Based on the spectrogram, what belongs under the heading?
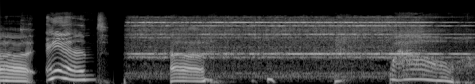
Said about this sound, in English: Wow, we have a lot of phone calls. It's almost like we were gone for 2 weeks.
